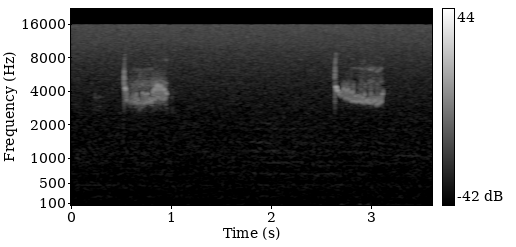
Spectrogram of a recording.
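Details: Rock wren singing two short, buzzy trilled phrases spaced about two seconds apart, high-pitched and even, with a quiet, steady background.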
